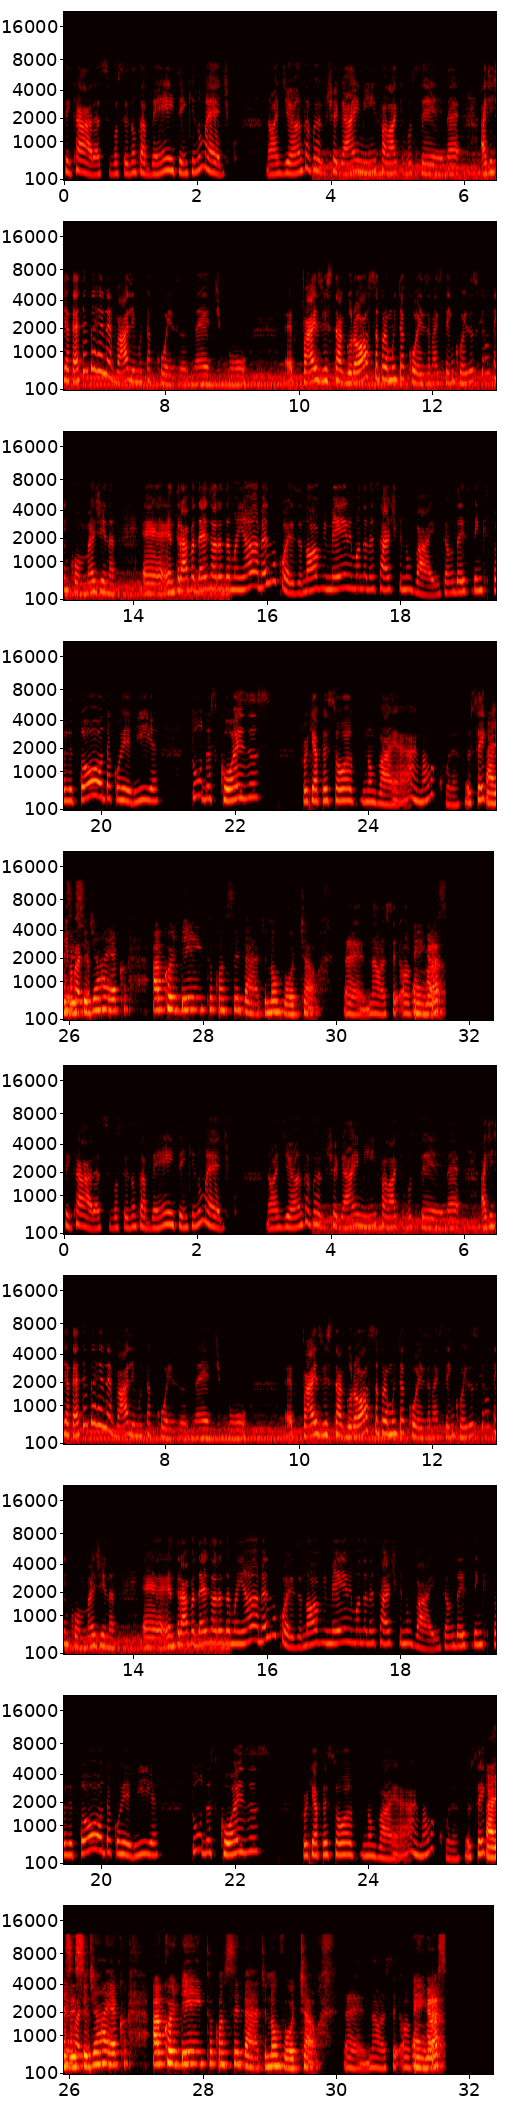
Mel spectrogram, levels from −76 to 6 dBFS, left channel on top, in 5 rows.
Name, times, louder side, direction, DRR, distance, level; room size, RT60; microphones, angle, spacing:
voice 1, 0.0-2.5 2.8-22.5 23.0-26.3 30.1-31.6, left 1 dB, 15° left, 2.5 m, -37 dB
sound 1, 3.7-15.5, left 1 dB, 40° left, 1.4 m, -45 dB
voice 2, 25.8-29.9 31.1-31.6, right 4 dB, 50° right, 0.7 m, -30 dB
head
